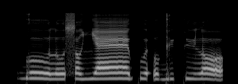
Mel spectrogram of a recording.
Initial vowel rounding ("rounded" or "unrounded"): rounded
